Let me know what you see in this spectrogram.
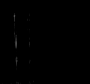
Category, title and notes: Sound effects > Other mechanisms, engines, machines
Single Key Stroke Small Key
A single keystroke of a smaller key on a mechanical keyboard. Recorded using a Pyle PDMIC-78
clicking, keybaord, mechanical, tapping, typing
